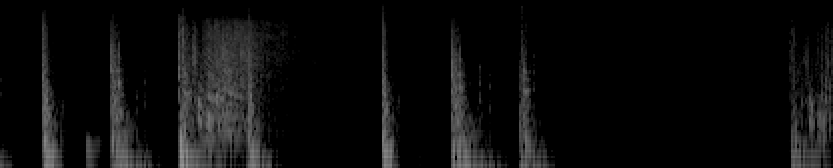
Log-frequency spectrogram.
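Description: A structure collapses in the game Deconstruction Simulator as a string of sharp, heavy crashes and thuds, one longer rumbling break-up among them, then a stretch of silence before another loud impact near the end.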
